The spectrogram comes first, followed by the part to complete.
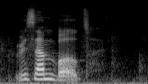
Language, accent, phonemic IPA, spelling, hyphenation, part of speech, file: English, US, /ɹɪˈzɛmbl̩d/, resembled, re‧sem‧bled, verb, En-us-resembled.ogg
- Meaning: simple past and past participle of resemble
